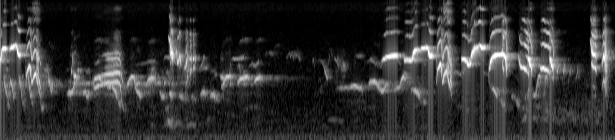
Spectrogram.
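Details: Oriental magpie-robin singing in cold Tet weather: varied whistled notes, lower slurred phrases, a brief pause, then a lively run of high looping whistles and sharp notes.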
